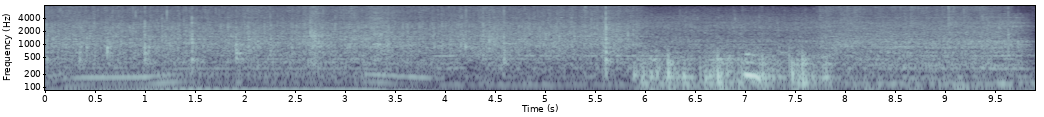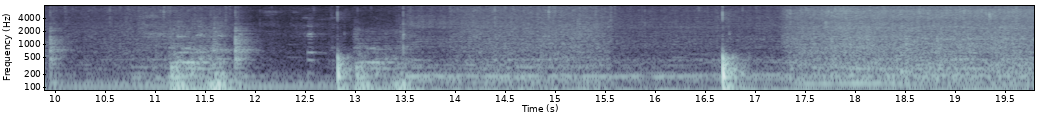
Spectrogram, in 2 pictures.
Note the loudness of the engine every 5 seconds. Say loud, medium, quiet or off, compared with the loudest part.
medium, loud, loud, medium.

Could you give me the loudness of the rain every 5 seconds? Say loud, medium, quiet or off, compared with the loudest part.
loud, loud, medium, loud.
